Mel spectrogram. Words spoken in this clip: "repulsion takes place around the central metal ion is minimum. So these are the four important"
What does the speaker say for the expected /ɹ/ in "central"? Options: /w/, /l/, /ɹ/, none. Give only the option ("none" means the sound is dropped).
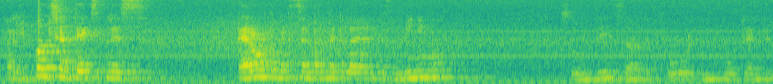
none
